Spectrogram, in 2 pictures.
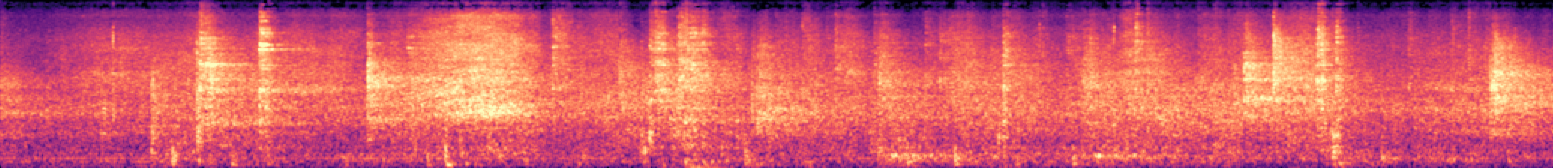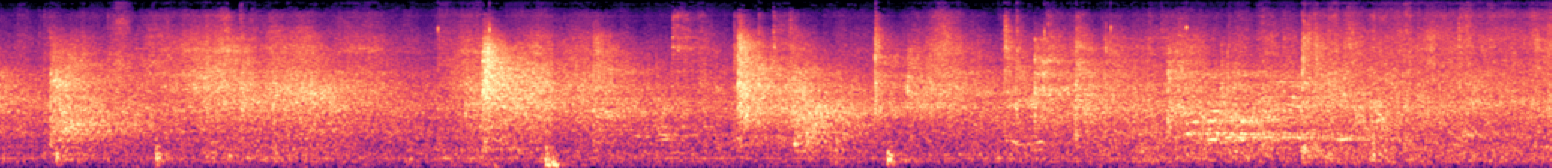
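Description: Ice hockey play in a large indoor arena: skate blades scraping the ice and sticks hitting the puck and ice in short bursts every second or two, with occasional thuds and players' voices.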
